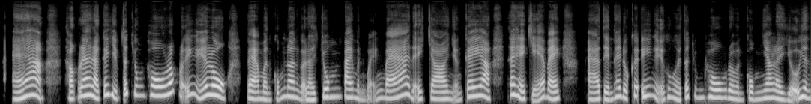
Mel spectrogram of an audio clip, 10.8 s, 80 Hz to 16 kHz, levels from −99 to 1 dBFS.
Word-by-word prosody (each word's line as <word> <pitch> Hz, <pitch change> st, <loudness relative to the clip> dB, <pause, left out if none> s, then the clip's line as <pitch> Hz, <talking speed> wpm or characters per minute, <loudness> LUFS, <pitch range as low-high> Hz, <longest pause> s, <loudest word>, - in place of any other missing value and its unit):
à, 270 Hz, +7 st, +3 dB, 0.3 s
thật 220 Hz, -1 st, +1 dB
ra 315 Hz, +2 st, +4 dB
là 290 Hz, -, +4 dB
cái 335 Hz, +9 st, -1 dB
dịp 235 Hz, -, -2 dB
tết 390 Hz, -, 0 dB
Trung 320 Hz, -3 st, -6 dB
thu 310 Hz, -1 st, +5 dB
rất 390 Hz, +5 st, +3 dB
là -, -, -2 dB
ý -, -, -2 dB
nghĩa 300 Hz, -2 st, +1 dB
luôn. 320 Hz, -6 st, +6 dB, 0.3 s
Và 220 Hz, -2 st, +3 dB
mình 205 Hz, -2 st, -2 dB
cũng 205 Hz, +8 st, -6 dB
nên, 275 Hz, -3 st, +2 dB
gọi -, -, -3 dB
là, 195 Hz, 0 st, +1 dB
chung 270 Hz, +6 st, -3 dB
tay 270 Hz, -2 st, +2 dB
mình 225 Hz, -5 st, -6 dB
quảng 235 Hz, +3 st, -8 dB
bá 255 Hz, +9 st, +2 dB
để -, -, -2 dB
cho 210 Hz, -2 st, +1 dB
những 210 Hz, -2 st, -6 dB
cái, 285 Hz, +5 st, +1 dB
a, 295 Hz, -5 st, +3 dB, 0.3 s
thế 345 Hz, -, +4 dB
hệ 235 Hz, -9 st, +2 dB
trẻ 170 Hz, -5 st, -6 dB
á 260 Hz, -, +1 dB
bạn, 215 Hz, -4 st, +2 dB, 0.4 s
à, 205 Hz, 0 st, 0 dB
tìm 205 Hz, -2 st, -2 dB
thấy 280 Hz, -, 0 dB
được 240 Hz, -5 st, -2 dB
cái 300 Hz, -, -1 dB
ý 300 Hz, -, 0 dB
nghĩa 220 Hz, -11 st, -4 dB
của 270 Hz, -, -4 dB
ngày 215 Hz, -6 st, -3 dB
tết 265 Hz, +6 st, -3 dB
Trung 250 Hz, -3 st, -8 dB
thu, 250 Hz, -2 st, +2 dB
rồi 235 Hz, -2 st, 0 dB
mình 200 Hz, -2 st, -5 dB
cùng 210 Hz, +1 st, -3 dB
nhau 245 Hz, +2 st, 0 dB
là 230 Hz, -, +2 dB
giữ 190 Hz, -3 st, 0 dB
gìn 275 Hz, -4 st, +1 dB
245 Hz, 300 wpm, -21 LUFS, 215-290 Hz, 0.4 s, luôn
